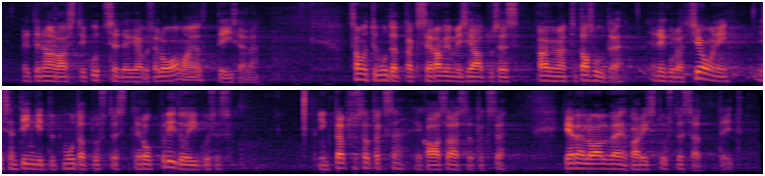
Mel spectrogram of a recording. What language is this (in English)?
Estonian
